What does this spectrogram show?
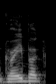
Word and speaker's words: Greybrook: then so dylan and darcy are here from gray book realty partners am i saying it right that's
